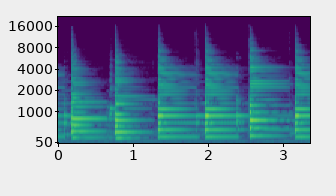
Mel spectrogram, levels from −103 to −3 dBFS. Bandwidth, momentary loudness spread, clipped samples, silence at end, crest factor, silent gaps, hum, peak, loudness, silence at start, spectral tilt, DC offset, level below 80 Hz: 15.5 kHz; 7 LU; under 0.1%; 0 s; 18 dB; none; none; -14 dBFS; -33 LUFS; 0 s; -4 dB/octave; under 0.1%; -78 dBFS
